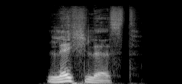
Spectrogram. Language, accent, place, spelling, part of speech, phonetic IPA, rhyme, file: German, Germany, Berlin, lächlest, verb, [ˈlɛçləst], -ɛçləst, De-lächlest.ogg
- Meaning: second-person singular subjunctive I of lächeln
